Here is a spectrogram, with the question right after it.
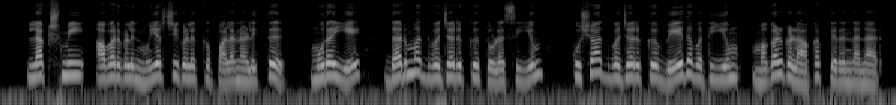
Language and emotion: Tamil, neutral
